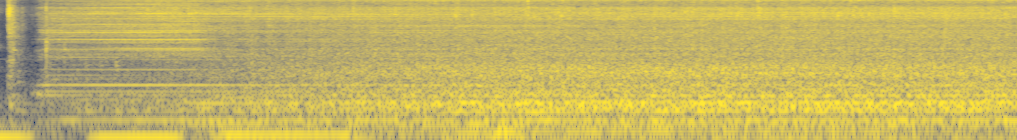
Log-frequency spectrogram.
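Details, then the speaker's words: Window air conditioner running on medium cool: steady, even fan whoosh with a low hum and no wobble or thump; it runs much smoother now that the fan blade is balanced, though the handle and control panel rattle. "It runs a lot smoother now that the fan motor is, the fan blade's balanced."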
